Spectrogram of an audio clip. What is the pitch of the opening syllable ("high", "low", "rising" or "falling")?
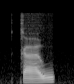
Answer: rising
